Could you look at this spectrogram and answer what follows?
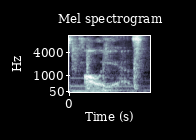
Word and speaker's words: Poilievre: you say his name the simplest way for an anglophone to say it is pev but it has been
